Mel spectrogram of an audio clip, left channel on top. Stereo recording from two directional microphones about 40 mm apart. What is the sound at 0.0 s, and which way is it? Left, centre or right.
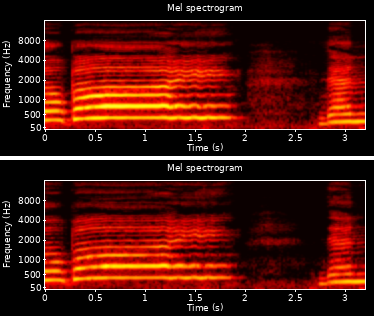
Female singing, left.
